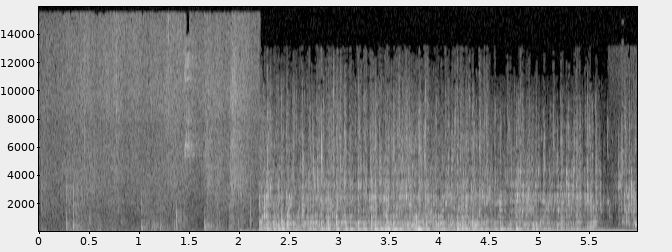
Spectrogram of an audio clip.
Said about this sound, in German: Wahnsinn, diese Technik, zu der Zeit schon eine Klospülung.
